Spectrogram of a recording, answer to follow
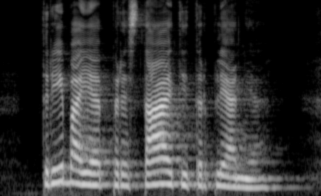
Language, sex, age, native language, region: Slovenian, female, 50-59, Slovenian, Savinja region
